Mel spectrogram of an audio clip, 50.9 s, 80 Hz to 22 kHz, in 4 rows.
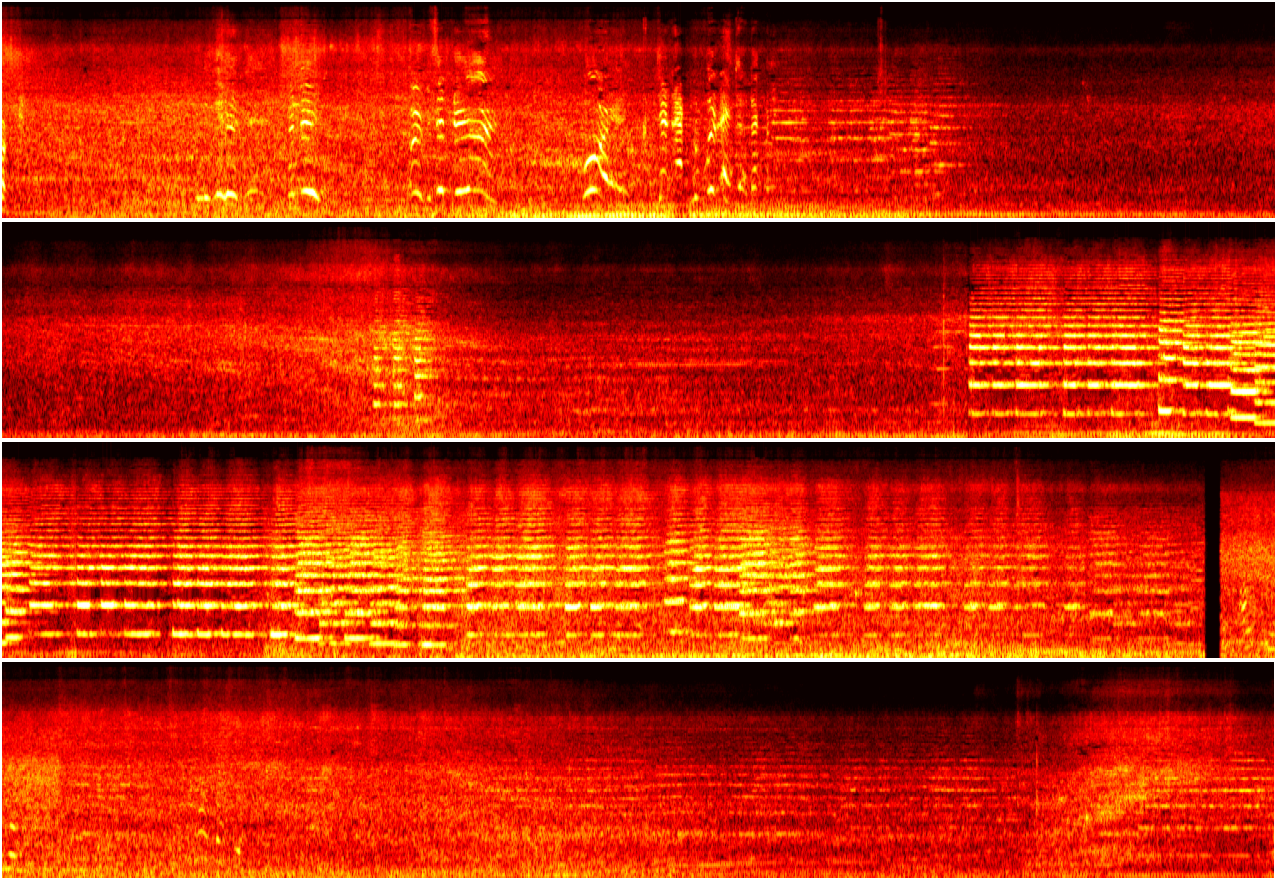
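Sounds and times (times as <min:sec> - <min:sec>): passing vehicle road noise: 0:00.0 - 0:50.9
multi-tone bus horn melody: 0:05.8 - 0:09.8, 0:16.3 - 0:17.6, 0:21.9 - 0:37.6, 0:42.6 - 0:50.9.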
